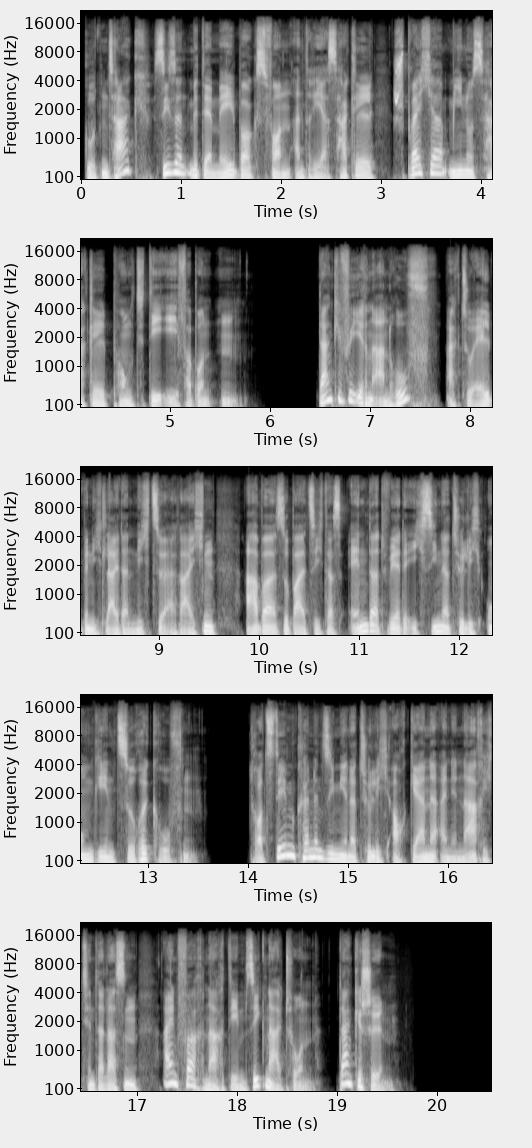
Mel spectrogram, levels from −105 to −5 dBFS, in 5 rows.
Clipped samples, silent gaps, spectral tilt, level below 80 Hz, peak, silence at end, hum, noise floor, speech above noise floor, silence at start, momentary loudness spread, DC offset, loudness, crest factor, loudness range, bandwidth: under 0.1%; 5.94-6.46 s, 13.62-13.99 s; -4.5 dB/octave; -36 dBFS; 0 dBFS; 0.95 s; none; under -90 dBFS; over 73 dB; 0.05 s; 7 LU; under 0.1%; -17 LUFS; 18 dB; 3 LU; 17.5 kHz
